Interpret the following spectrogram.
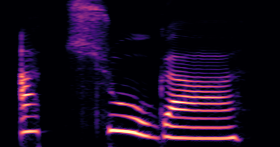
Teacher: the emphasis is on the U, so acciuga.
